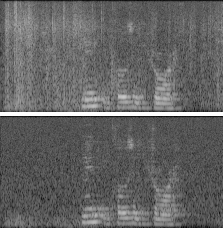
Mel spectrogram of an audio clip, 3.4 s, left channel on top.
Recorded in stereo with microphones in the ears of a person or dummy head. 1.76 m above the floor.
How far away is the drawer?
About 1.4 m.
